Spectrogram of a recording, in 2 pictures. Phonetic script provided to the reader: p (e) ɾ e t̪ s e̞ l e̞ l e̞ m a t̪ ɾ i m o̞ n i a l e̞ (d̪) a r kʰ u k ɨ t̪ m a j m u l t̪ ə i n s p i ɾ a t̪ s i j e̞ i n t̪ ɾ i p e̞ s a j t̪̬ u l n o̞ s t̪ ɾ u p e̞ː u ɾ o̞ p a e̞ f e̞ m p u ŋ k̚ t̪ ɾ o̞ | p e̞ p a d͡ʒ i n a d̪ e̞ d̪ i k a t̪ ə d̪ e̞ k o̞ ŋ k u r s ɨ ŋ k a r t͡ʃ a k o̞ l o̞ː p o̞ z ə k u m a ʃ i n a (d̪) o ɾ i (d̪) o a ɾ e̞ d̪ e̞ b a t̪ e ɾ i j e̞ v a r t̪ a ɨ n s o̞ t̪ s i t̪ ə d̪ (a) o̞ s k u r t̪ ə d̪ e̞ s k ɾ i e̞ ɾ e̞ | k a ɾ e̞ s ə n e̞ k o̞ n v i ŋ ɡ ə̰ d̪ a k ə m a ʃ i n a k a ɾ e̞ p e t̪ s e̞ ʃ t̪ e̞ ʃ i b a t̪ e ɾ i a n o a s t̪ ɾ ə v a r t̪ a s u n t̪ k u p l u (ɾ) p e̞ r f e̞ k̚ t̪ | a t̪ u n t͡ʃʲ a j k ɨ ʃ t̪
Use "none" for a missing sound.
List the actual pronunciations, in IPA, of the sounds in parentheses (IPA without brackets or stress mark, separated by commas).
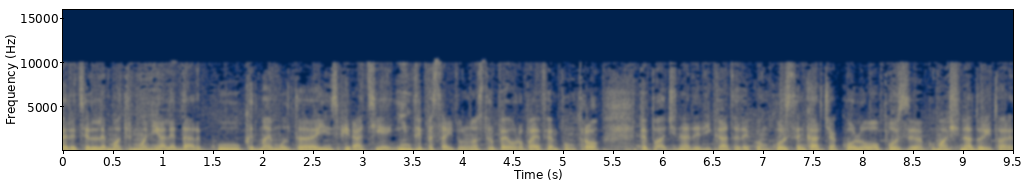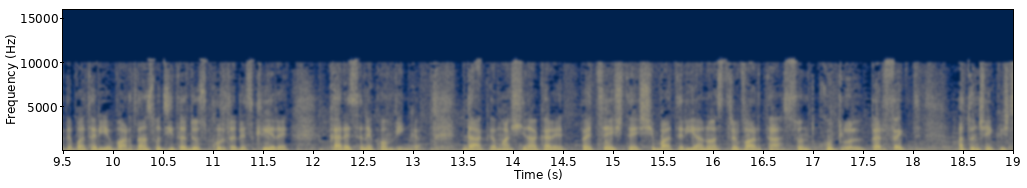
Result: e, d̪, d̪, t̪, e, l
